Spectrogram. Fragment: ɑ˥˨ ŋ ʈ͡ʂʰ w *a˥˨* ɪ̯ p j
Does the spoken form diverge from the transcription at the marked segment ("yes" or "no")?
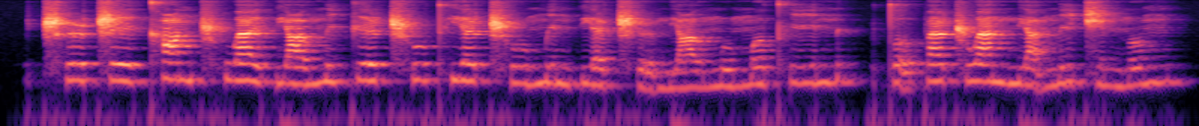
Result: no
